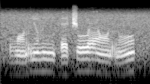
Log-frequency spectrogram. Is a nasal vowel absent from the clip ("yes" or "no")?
no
